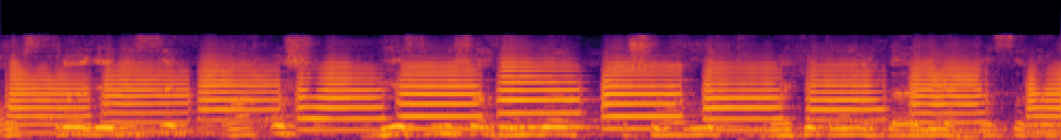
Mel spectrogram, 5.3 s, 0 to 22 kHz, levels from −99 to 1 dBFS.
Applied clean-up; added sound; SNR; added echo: none; Trumpet; -4 dB; reverberation time 2.3 s.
